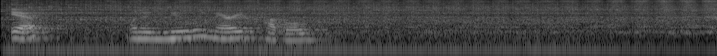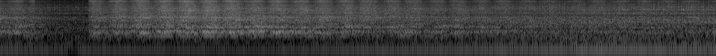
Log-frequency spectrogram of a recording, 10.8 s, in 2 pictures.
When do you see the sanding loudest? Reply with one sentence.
The loudest moment of the sanding is at 7 seconds.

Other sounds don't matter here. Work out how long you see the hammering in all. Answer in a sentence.
You can't hear the hammering here.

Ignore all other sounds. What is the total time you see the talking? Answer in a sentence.
The talking can be heard for 2 seconds in total.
